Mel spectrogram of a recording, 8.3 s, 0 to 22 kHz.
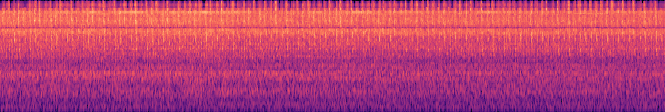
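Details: Toyota Corolla Ceros, 4A-FE engine, C50 manual gearbox, idling: light, quick ticking rattle; owner unsure if valve tick or gearbox shafts rattling; slight exhaust corrugated-pipe leak also present.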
